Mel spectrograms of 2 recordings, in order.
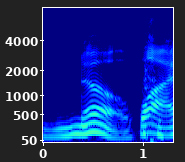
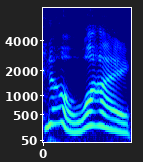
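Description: First: It is said flat and low. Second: It is said high, upbeat and hopeful.

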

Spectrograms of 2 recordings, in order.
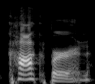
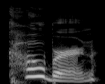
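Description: First: The first syllable sounds like 'cock' with a k. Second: The first syllable sounds like 'co' with no k. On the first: The speaker calls it right. "His name is George Cockburn" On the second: The speaker calls it wrong. "another video that pronounced it Coburn"

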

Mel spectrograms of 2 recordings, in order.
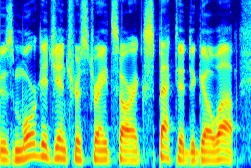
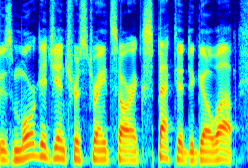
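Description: Both takes have the same delivery.

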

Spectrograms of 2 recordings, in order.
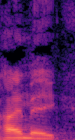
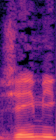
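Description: First: The name is said with a Spanish pronunciation. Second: The name is said with an English pronunciation. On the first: The speaker calls it right. "they're Latin, so they pronounce it Jaime" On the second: The speaker calls it wrong. "Everybody's like"

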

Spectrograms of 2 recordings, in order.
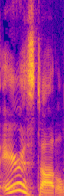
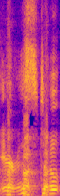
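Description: First: The ending is pronounced like 'bottle'. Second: The ending is pronounced like 'Chipotle'. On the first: The speaker calls it right. "that's how you pronounce that" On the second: The speaker calls it wrong. "I thought it was pronounced like Chipotle"

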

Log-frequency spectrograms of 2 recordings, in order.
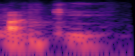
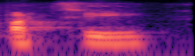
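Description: First: The middle consonant is a k sound. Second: The middle consonant is a t sound. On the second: "You can call him Pati"

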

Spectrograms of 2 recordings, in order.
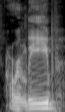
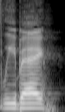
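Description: First: The name ends without a final vowel sound. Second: The name ends with a pronounced vowel sound. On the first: "I'm pretty sure it's Lieb" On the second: "I don't know if you pronounce the E or not"

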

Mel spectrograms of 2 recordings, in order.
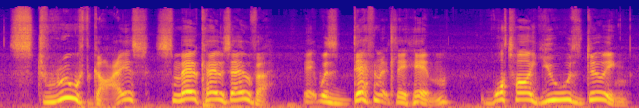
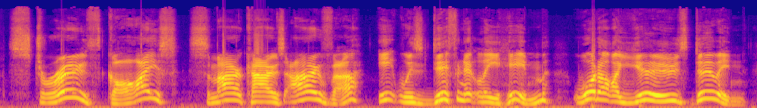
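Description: First: It is said without a regional accent. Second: It is said in an Australian accent.

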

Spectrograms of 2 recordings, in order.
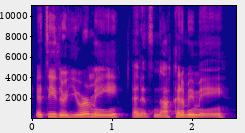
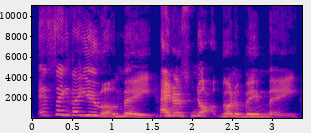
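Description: First: It is said in the speaker's own accent. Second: It is said in a British accent.

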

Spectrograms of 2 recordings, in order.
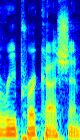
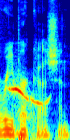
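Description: First: The R comes after the P: repre-. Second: The R comes before the P: reper-. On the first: The speaker calls it wrong. "I wanted to put the R after the P, so repercussion, but that's wrong" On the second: The speaker calls it right. "That's how it's spelled"

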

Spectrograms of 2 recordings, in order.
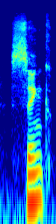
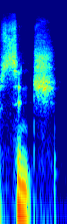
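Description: First: The name ends with a k sound. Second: The name ends with a ch sound. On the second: "when I think cinch, I think like cinch your waist"

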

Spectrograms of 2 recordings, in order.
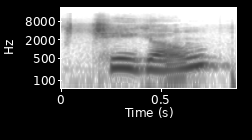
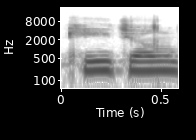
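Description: First: The first syllable sounds like the word Qi. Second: The first syllable follows the written spelling instead. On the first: The speaker calls it right. "it's Qigong because it flows the Qi" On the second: The speaker calls it wrong. "I pronounce it Qigong because I read it for the first time"

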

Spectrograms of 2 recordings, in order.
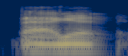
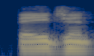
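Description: First: The middle consonant is a hard g sound. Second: The middle consonant is a soft j sound. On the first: The speaker calls it wrong. "We call him Baggett" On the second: The speaker calls it right. "Bajent is how it's pronounced"

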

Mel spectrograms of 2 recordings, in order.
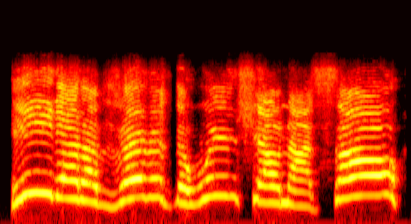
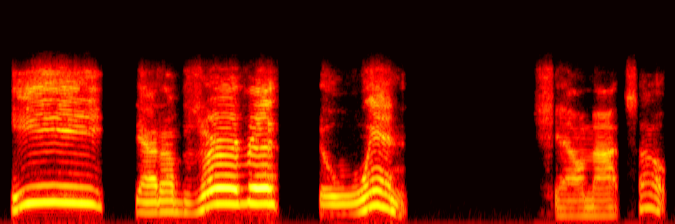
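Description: First: The verse is read at a normal pace. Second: The verse is read slowly and deliberately.

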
